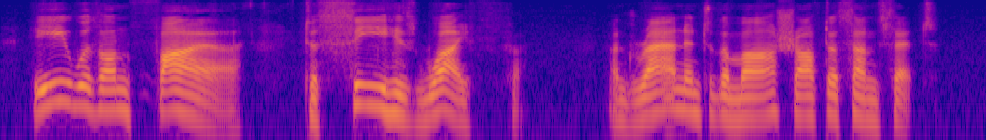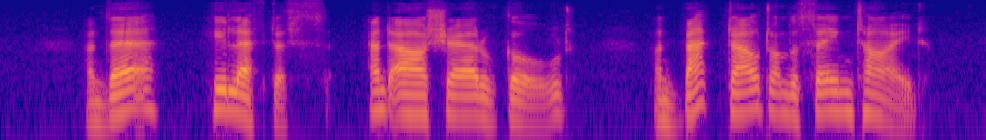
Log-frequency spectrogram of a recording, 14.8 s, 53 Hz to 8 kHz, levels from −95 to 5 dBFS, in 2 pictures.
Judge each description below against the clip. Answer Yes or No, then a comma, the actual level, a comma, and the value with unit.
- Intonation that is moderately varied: Yes, average, 3.7 semitones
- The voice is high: No, low, 135 Hz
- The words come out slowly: Yes, slow, 130 wpm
